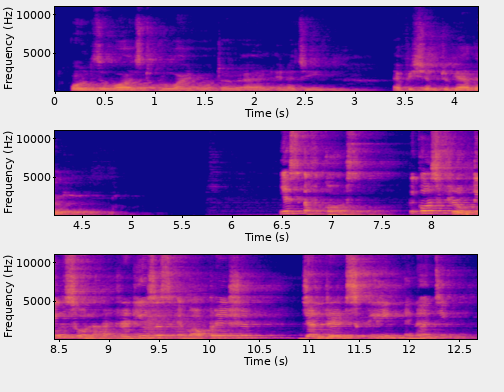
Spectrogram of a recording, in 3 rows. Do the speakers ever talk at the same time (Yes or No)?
No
